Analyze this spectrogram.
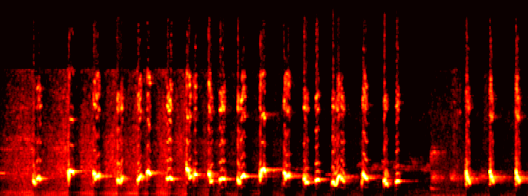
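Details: Trucukan (yellow-vented bulbul) in lively singing used to lure and train other birds: a string of clear, sharply slurred whistled notes, several each second, with a faint hiss underneath.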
